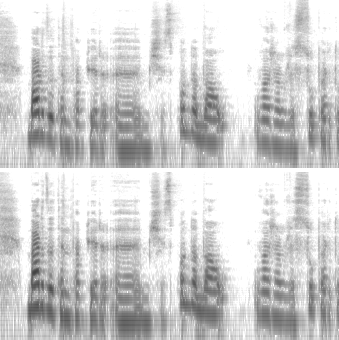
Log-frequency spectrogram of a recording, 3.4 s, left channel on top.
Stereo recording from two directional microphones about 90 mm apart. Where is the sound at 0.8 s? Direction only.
60° right (ahead or behind); by 3.3 s 25° right (ahead or behind).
